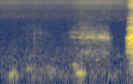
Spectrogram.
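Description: A woman breathing audibly between sentences: a faint breath about a second in, then a louder breath near the end.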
